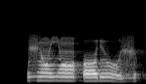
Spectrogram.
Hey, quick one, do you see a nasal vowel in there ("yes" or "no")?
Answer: yes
